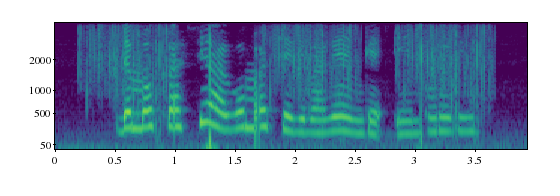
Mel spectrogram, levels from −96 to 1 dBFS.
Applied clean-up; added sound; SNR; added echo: none; Crackle + Hands; 14 dB; none.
